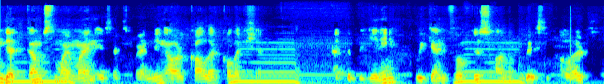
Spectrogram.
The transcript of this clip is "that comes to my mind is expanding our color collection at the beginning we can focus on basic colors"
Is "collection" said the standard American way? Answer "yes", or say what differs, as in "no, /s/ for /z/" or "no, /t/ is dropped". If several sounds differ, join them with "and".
yes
